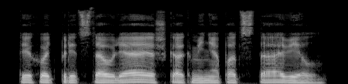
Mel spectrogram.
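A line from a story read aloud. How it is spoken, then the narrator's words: Sad question. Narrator (Russian): грустно спросил Ло Канг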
